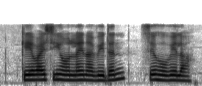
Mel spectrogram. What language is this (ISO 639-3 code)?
mag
